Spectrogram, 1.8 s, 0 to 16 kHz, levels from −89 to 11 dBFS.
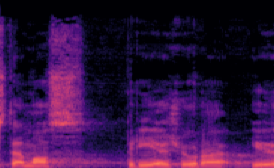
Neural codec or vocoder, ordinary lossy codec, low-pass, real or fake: vocoder, 44.1 kHz, 128 mel bands, Pupu-Vocoder; MP3, 96 kbps; 14.4 kHz; fake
